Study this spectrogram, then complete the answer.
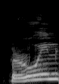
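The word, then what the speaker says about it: ruin: अच्छा, यहां पर जो वर्ड रूइन है ना, इसको प्रोनाउंस करने में बहुत सारे लोगों को दिक्कत होती है। रू इन ऐसे बोलना है, रूइन।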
